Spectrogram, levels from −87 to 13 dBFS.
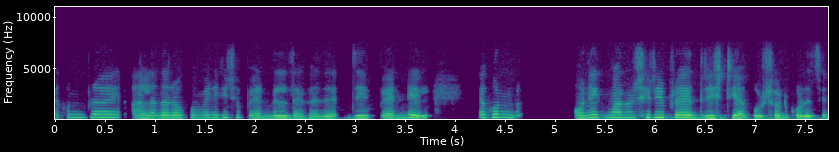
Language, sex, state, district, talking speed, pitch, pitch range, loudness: Bengali, female, West Bengal, North 24 Parganas, 140 wpm, 240 Hz, 215-270 Hz, -18 LUFS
